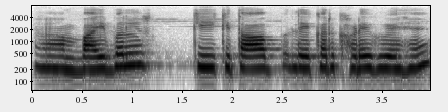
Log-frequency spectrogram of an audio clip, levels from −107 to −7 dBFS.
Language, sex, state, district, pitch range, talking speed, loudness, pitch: Hindi, female, Bihar, West Champaran, 215-240 Hz, 120 wpm, -16 LUFS, 225 Hz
